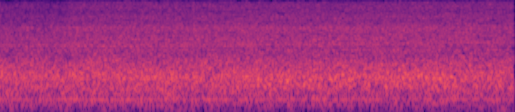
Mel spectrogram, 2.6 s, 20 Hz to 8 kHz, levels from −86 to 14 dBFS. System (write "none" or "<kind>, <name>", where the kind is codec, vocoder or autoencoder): vocoder, BigVGAN v2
